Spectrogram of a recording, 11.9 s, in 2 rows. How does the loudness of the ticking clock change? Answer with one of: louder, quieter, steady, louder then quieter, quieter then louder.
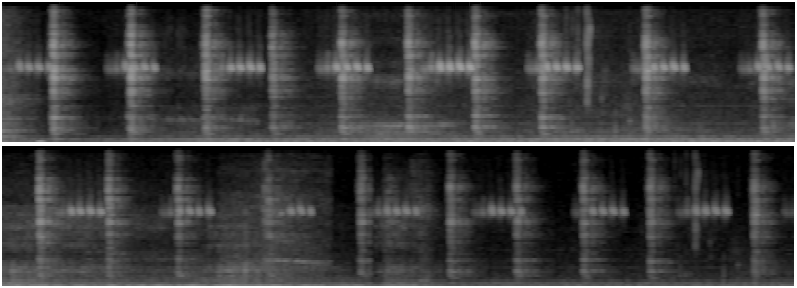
quieter.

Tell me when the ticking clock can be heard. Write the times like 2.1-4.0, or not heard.
0.0-11.8.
